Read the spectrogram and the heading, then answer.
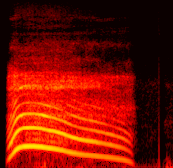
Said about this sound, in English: Gasp. And I wonder why.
